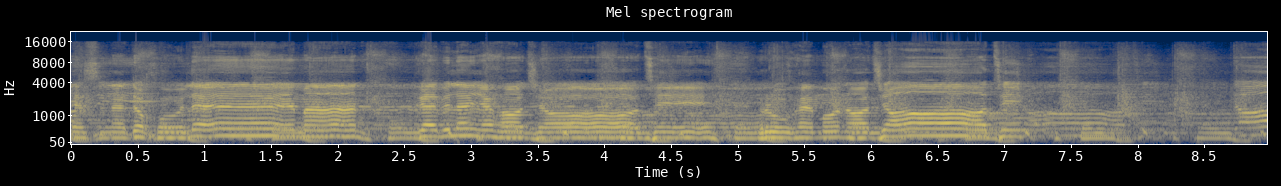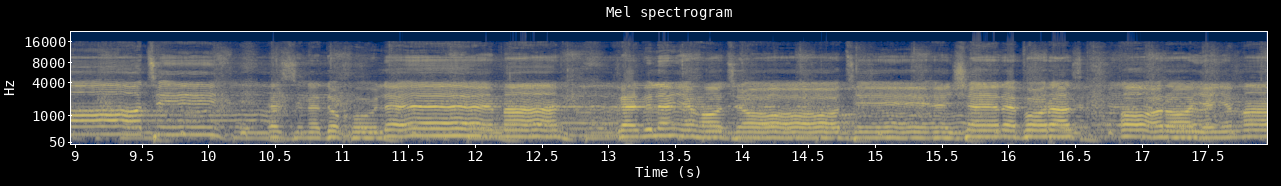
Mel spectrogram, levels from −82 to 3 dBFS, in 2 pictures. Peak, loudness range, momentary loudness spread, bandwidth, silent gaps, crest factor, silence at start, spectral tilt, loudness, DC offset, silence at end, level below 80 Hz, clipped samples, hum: 0 dBFS; 4 LU; 9 LU; 19.5 kHz; none; 14 dB; 0 s; -3 dB/octave; -13 LUFS; under 0.1%; 0 s; -58 dBFS; under 0.1%; none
